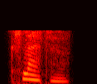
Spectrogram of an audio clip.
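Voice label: "clatter", English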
